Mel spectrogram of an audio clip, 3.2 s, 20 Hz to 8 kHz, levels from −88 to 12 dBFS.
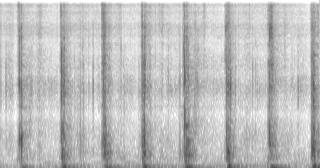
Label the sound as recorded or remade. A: remade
